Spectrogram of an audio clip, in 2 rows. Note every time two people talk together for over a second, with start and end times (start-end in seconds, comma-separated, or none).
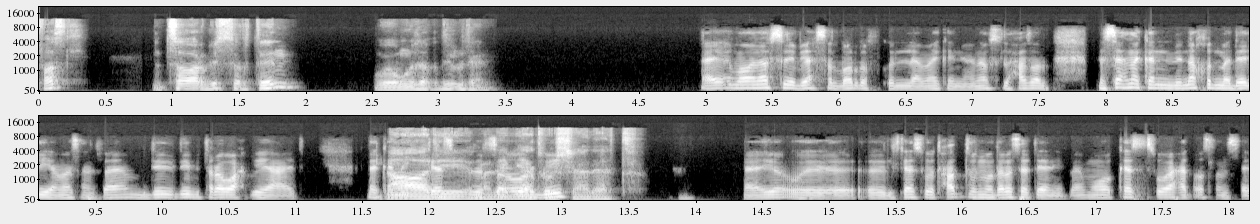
11.7-13.2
